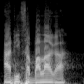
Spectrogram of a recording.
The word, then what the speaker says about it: Arrizabalaga: Chelsea goalkeeper Kepa Arrizabalaga. – Perfect. – Sorry, no, you have to roll. You have to pronounce it with a soft Z. Arrizabalaga.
